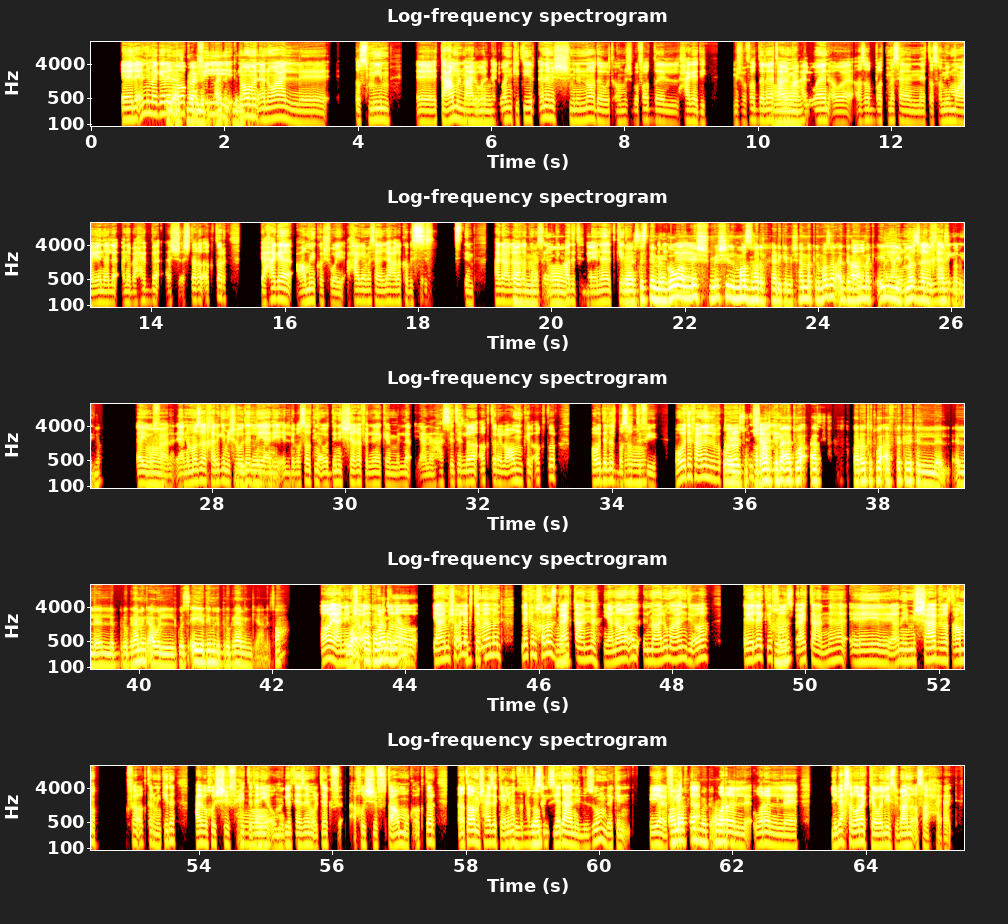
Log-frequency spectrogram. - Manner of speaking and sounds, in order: in English: "بالSystem"; in English: "الSystem"; in English: "الprogramming"; in English: "الprogramming"
- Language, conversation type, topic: Arabic, podcast, إيه أكتر حاجة بتفرّحك لما تتعلّم حاجة جديدة؟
